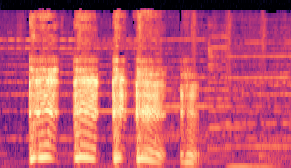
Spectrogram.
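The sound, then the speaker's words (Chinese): A voice actor in a dramatized story gives a run of light, voiced coughs and throat-clearing: five short, separate bursts in quick succession, each with a throaty vocal tone. “展昭轻轻地咳嗽了两声”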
